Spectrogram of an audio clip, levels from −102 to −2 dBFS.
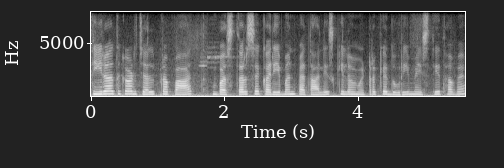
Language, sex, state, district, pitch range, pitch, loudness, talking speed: Chhattisgarhi, female, Chhattisgarh, Bastar, 210-225 Hz, 215 Hz, -20 LUFS, 140 wpm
